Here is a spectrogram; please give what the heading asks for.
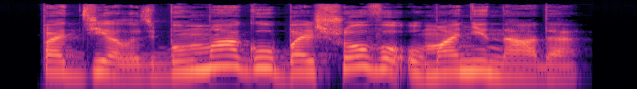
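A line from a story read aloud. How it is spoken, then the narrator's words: King's scoffing grunt. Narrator (Russian): хмыкнул король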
